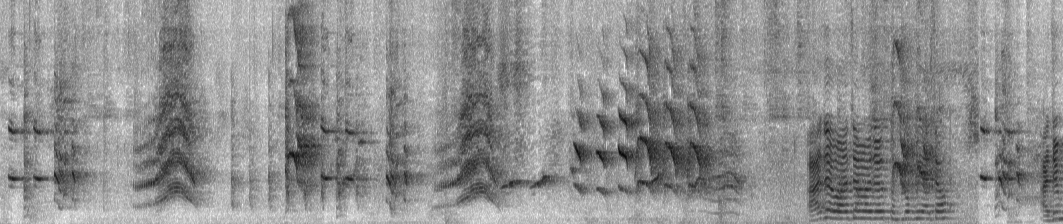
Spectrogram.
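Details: Flock of Indian parrots, including young birds, crowding in to feed on rice: dense overlapping harsh screeches and chattering squawks, some rapid trilled calls near the end.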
